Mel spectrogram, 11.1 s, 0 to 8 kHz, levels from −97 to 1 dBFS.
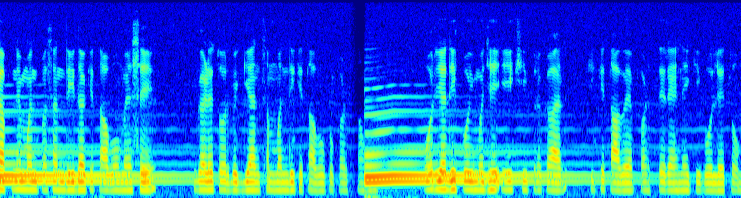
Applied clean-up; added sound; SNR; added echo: none; Guitar; -1 dB; none.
